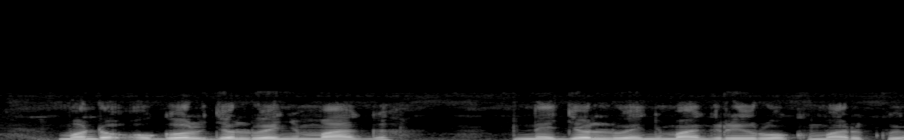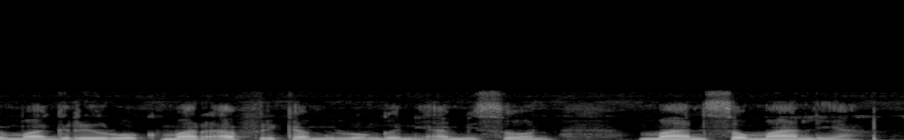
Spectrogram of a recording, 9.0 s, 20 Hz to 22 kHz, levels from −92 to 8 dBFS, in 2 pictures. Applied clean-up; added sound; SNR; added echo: none; none; none; none.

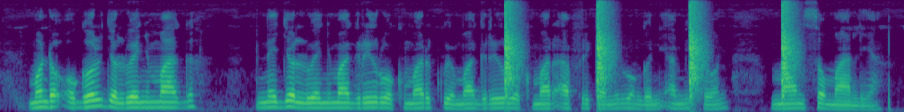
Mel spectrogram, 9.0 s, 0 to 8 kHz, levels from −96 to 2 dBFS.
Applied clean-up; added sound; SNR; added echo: none; Clapping; -2 dB; none.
